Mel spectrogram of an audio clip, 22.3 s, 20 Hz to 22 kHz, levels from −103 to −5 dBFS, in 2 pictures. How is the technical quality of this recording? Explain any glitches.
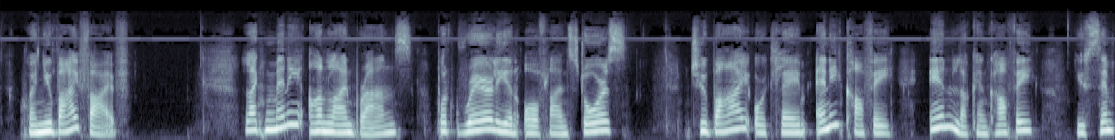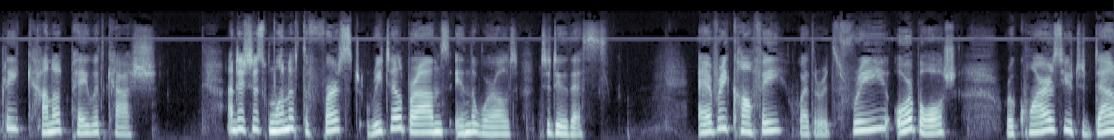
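The speech carries one steady fault throughout: USB whine. A fixed high tone sits at 8 kHz, roughly 35 dB below the speech, from start to finish. The bus's 125-microsecond microframe current pulses leak through power or ground. On a spectrogram it shows as a thin unbroken horizontal line at 8 kHz.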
